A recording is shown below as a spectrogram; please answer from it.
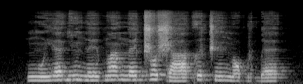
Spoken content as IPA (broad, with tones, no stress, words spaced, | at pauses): ŋũ˨ jɛ˦ɡĩ˦neː˧ bã˦ nɛ˦ d͡ʒɔ˦ʃaː˨kə˦ t͡ʃĩ˦nɔ˧ bɛ˧ɡ͡bɛ˧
